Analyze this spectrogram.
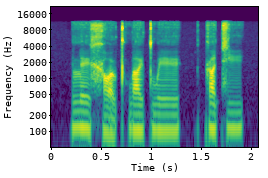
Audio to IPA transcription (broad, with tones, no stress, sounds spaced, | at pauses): l e˥˩ ɪ̯ x ɑ̰˨˩ ʊ̯ t̪ʰ w a˥ ɪ̯ t̪ w e˥ ɪ̯ | k ä˥˩ t͡ɕ i˥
